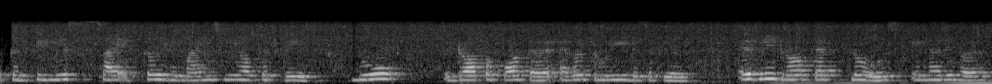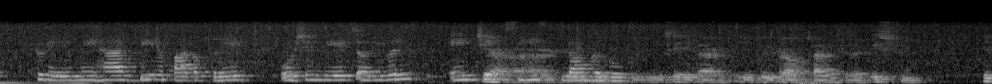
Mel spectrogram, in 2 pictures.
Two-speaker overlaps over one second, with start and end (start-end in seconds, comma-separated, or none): 14.7-16.2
